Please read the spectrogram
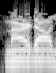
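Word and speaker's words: Myrdal: Well, Myerdal, you said it right.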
